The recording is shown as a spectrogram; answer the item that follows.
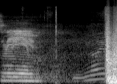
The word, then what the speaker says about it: Meme: get it right K it's pronounced M it's pronounced meme even though you call something it's Mee Kayla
